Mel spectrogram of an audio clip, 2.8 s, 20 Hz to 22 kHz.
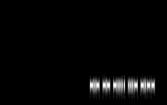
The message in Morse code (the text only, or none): KM6VY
